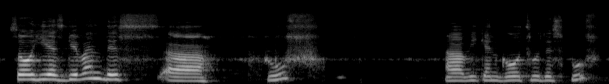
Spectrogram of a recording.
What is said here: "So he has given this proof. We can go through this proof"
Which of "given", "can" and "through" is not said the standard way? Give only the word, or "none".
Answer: through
